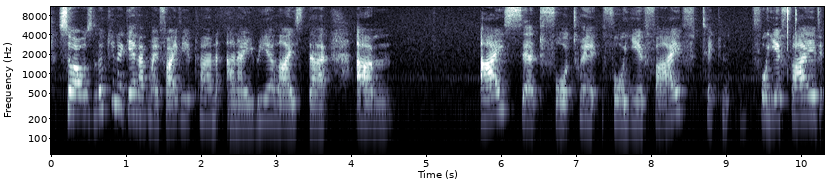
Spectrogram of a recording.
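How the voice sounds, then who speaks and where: A woman's voice: medium pitch, fairly bright tone, slight background noise. Chatty woman in her thirties, self-correcting. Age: 30s. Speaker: personal finance YouTuber. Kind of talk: casual talk to camera.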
